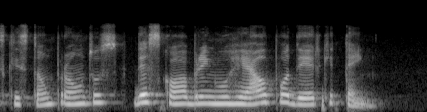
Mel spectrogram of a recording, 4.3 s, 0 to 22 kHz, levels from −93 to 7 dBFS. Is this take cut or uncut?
cut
